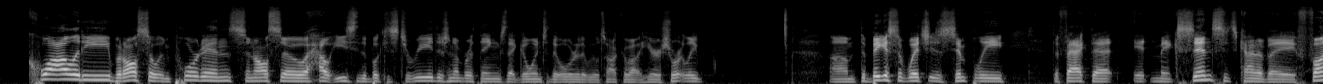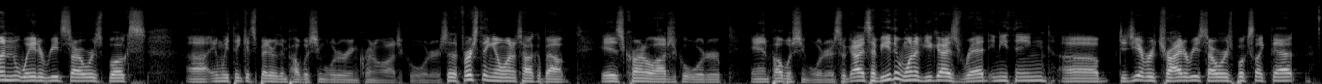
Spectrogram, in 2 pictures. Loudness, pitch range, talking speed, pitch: -25 LUFS, 125-175 Hz, 230 wpm, 150 Hz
